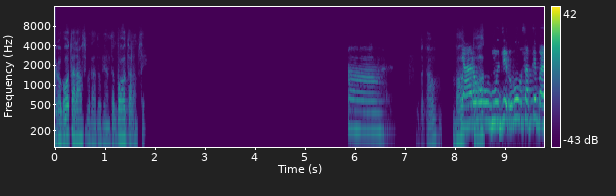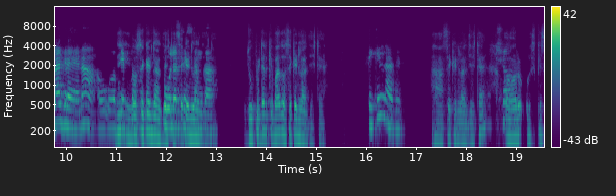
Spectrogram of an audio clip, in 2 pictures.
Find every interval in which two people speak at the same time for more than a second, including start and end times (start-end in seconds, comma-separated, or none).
11.0-12.9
